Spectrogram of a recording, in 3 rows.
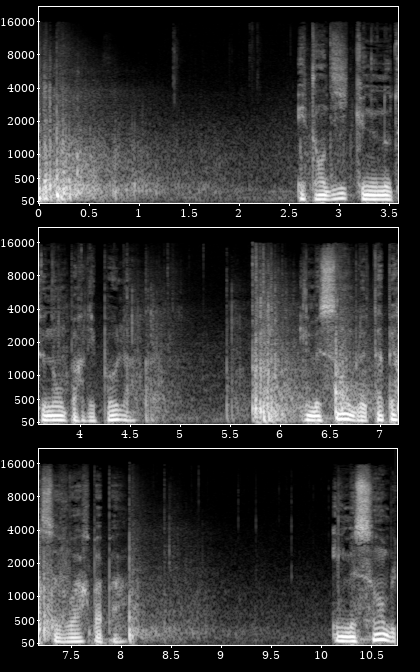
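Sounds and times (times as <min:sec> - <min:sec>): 
fireworks explosion in the sky: 0:00.0 - 0:01.9, 0:04.5 - 0:09.0
speech: 0:02.8 - 0:04.8, 0:06.3 - 0:08.1, 0:10.2 - 0:10.7.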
